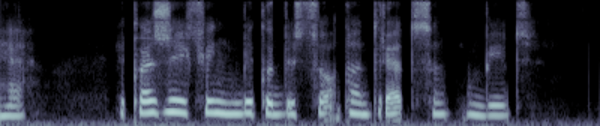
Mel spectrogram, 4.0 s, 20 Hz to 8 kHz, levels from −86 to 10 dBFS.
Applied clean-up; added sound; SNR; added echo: neural diffusion model UNIVERSE++.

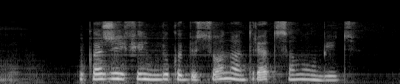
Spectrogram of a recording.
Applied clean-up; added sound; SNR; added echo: neural separator model SepFormer DNS4.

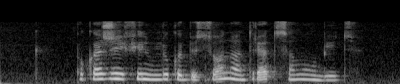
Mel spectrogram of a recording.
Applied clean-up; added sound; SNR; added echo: none; none; none; none.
